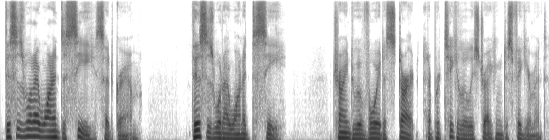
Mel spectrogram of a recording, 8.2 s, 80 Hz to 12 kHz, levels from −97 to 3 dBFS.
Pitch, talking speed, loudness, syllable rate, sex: 120 Hz, 190 wpm, -21 LUFS, 6.0 syllables/s, male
